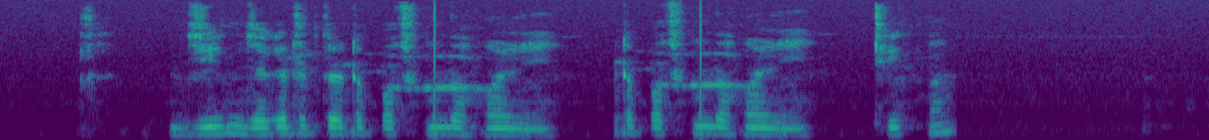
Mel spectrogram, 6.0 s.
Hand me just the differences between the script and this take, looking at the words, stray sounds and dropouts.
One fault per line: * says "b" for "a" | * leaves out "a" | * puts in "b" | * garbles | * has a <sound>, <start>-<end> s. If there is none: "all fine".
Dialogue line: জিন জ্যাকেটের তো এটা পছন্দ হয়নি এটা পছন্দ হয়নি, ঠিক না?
all fine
